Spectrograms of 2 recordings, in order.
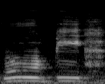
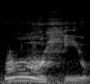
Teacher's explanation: In the Eastern dialect, you'll kind of see that aspirated PH, the aspirated P became an H. · Shown in: second take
